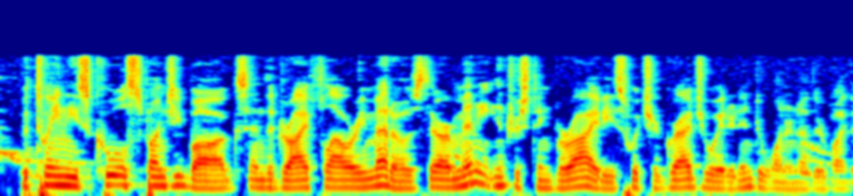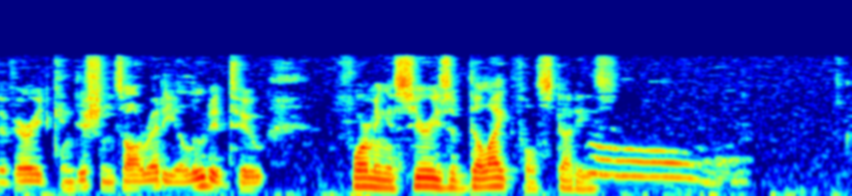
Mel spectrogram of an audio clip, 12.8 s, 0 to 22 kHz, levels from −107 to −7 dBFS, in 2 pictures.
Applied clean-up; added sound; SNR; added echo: classical method Wiener filter.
